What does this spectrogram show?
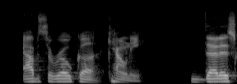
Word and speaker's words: Absaroka: You're listening because we went down to Wyoming, to a county, and make sure I'm pronouncing this correct, Absaroka County.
